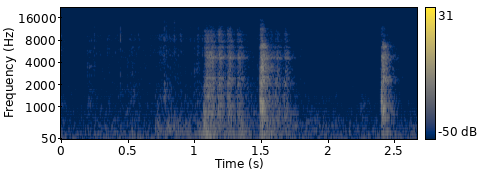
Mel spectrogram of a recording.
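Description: A leather chair creaks.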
